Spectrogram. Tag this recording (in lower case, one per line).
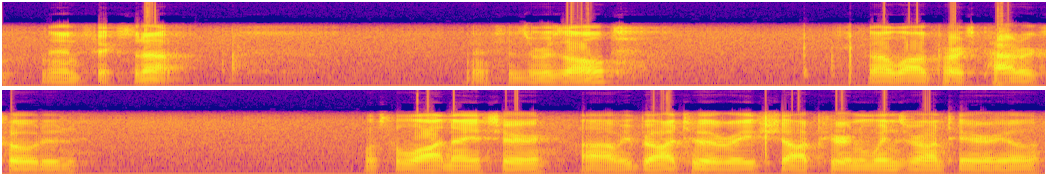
speech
